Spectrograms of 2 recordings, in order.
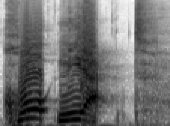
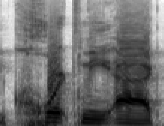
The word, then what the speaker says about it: Courtney Act: a pun on on her name is a pun on caught in the act but you know us Americans we just we have to over pronounce those arse and we say Courtney act and so a lot of people don't get the pun but I think if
